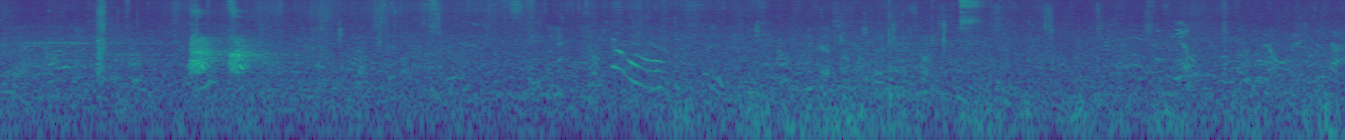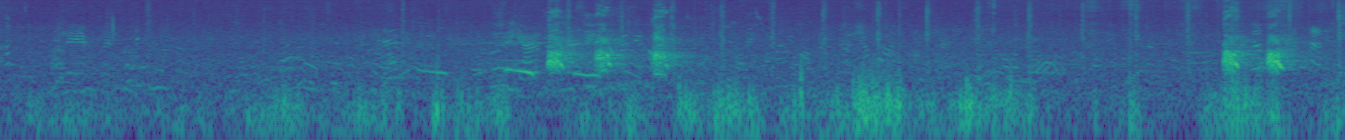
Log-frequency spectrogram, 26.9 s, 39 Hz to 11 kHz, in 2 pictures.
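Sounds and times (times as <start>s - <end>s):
small dog whining: 6.1s - 6.7s.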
